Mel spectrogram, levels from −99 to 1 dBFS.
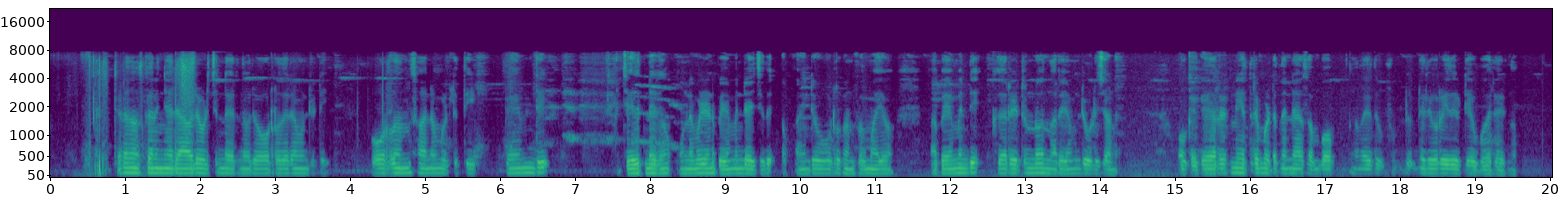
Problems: low volume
